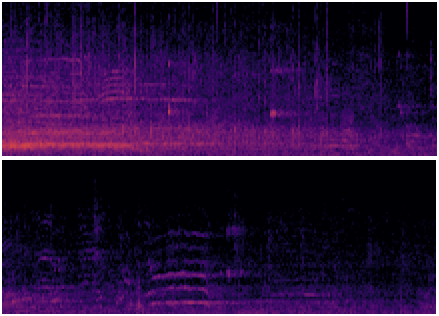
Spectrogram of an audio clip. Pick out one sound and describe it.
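A crowd applauds and cheers in a large hall, slowly fading.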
